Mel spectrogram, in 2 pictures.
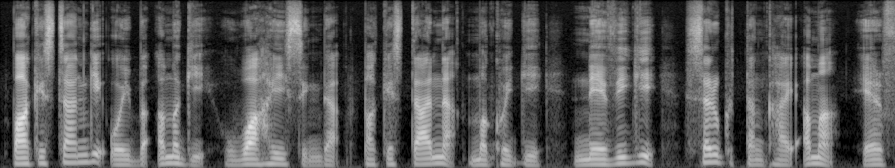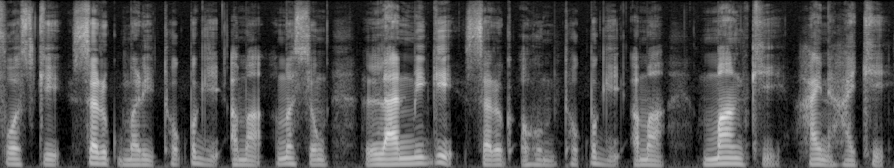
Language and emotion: Manipuri, neutral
